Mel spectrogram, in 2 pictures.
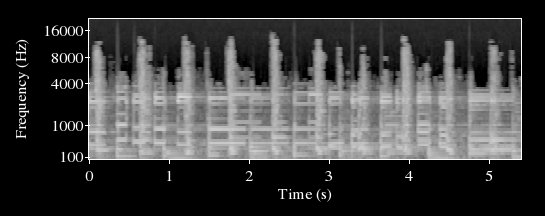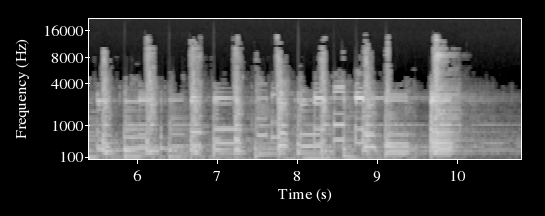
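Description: Background music: a plucked guitar playing a quick, steady run of picked notes, ending on one strong struck chord near the end that rings out.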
